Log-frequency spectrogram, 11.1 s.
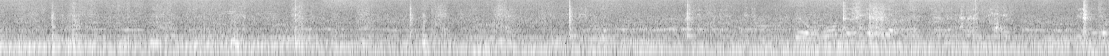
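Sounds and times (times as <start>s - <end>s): chicken sizzling in hot oil: 0.0s - 11.0s
metal ladle scraping pot: 8.4s - 10.2s.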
